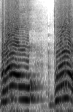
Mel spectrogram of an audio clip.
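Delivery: shrill, panicked, very high, loud frantic scream. Voicing a wife searching the house for her child: screaming for a child. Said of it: "And she starts running... screaming for this kid".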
